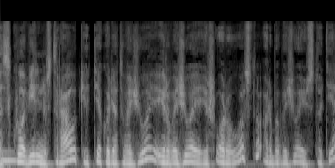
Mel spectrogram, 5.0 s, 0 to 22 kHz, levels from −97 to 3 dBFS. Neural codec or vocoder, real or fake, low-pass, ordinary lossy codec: none; real; 19.8 kHz; AAC, 32 kbps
